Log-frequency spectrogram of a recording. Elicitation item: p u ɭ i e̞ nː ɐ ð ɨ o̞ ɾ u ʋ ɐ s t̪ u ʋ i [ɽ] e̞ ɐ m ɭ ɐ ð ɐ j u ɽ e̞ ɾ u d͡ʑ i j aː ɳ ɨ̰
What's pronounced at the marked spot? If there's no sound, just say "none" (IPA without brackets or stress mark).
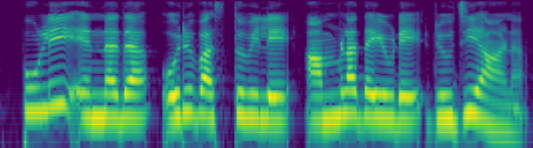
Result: l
